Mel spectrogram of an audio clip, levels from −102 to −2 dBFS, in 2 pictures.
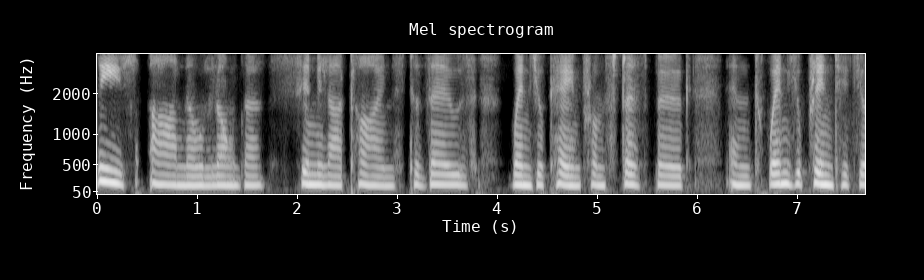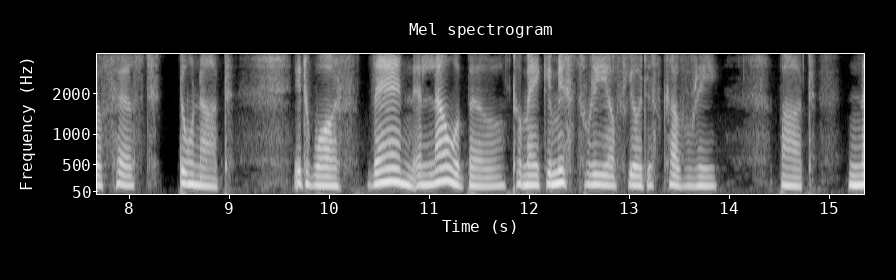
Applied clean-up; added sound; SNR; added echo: neural mask model Resemble Enhance denoiser.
